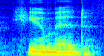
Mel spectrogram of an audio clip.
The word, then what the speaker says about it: humid: Um, and then finally for humid, uh, same idea. We have the same hue first syllable stressed. And then the mid is very straightforward. Just a m i and d humid.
